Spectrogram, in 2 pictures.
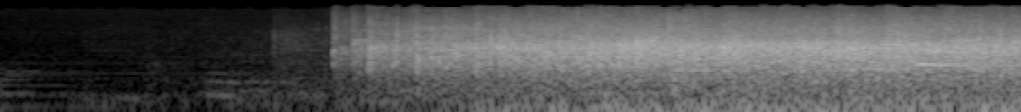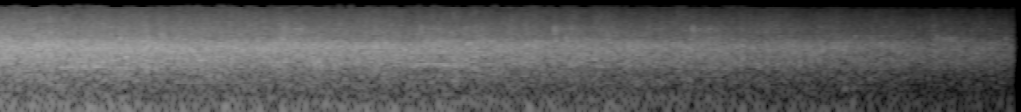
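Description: Audience applause in a concert hall. It breaks out suddenly about two seconds in, after a short hush, and slowly dies down toward the end.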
